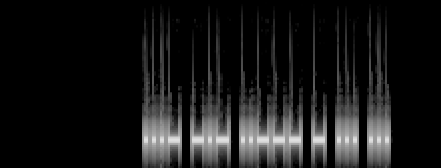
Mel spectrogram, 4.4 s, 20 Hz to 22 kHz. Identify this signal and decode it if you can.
Morse code, heard as a keyed tone, about 30 wpm, 700 Hz. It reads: VK2TSS
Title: DXCC-100 Call Signs - 6 Characters - Repeated 2x - 30wpm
